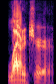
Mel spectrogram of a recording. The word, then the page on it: laager: American English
